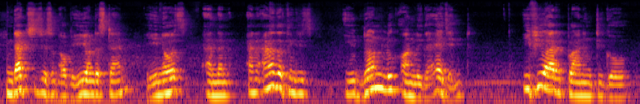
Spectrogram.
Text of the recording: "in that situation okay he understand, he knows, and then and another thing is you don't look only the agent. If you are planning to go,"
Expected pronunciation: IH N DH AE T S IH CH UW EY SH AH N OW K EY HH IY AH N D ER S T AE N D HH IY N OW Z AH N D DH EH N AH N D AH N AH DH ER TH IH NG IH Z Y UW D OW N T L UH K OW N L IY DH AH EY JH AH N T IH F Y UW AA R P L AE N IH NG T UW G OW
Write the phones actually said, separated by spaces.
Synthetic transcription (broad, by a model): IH N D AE T S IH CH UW EY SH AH N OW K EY HH IY AH N D ER S T AE N D HH IY N OW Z AH N D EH N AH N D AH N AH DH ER T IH NG IH Z Y UW D OW N T L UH K OW N L IY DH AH EY JH AH N T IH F Y UW AA R P L AE N IH NG T UW G OW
